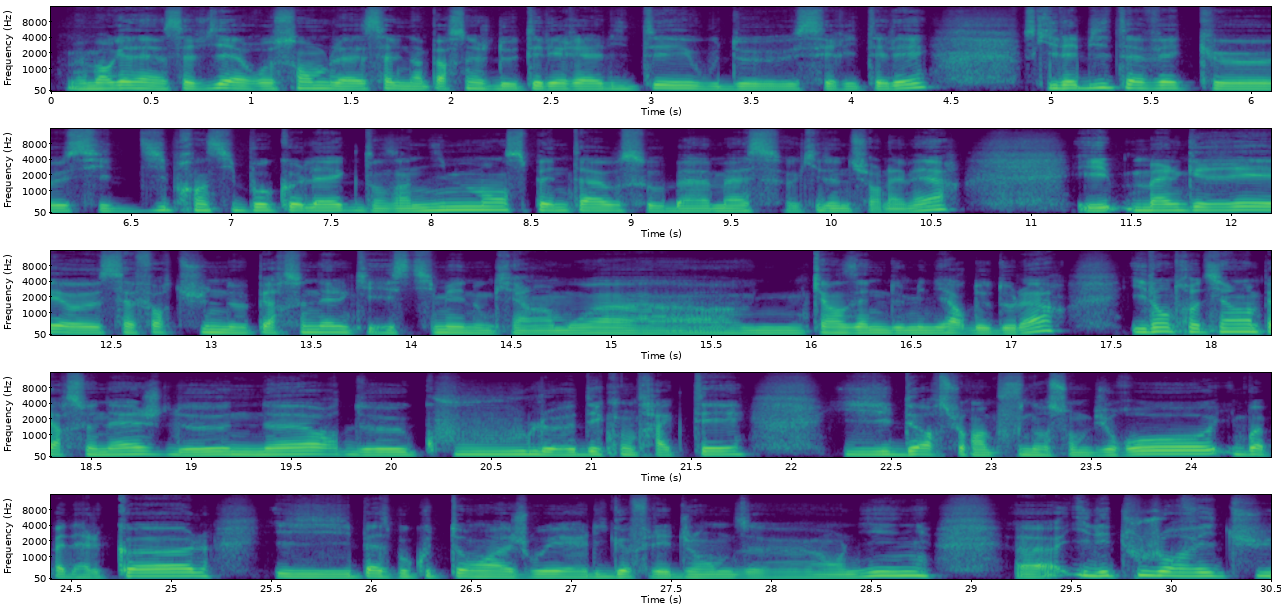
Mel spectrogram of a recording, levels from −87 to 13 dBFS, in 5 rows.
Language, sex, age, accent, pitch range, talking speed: French, male, 20-39, French, 120-145 Hz, 185 wpm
